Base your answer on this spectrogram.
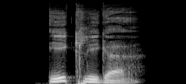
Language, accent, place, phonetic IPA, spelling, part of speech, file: German, Germany, Berlin, [ˈeːklɪɡɐ], ekliger, adjective, De-ekliger.ogg
- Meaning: 1. comparative degree of eklig 2. inflection of eklig: strong/mixed nominative masculine singular 3. inflection of eklig: strong genitive/dative feminine singular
